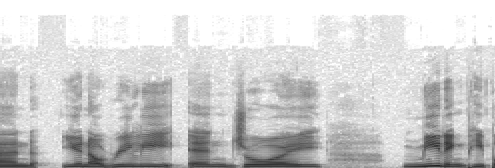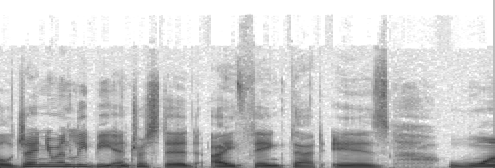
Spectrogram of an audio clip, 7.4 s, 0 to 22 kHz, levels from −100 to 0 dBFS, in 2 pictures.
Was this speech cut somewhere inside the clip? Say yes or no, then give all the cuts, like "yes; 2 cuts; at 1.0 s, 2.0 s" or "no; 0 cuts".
no; 0 cuts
